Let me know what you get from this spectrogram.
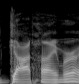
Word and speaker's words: Gottheimer: Oh, we also spoke by phone to Congressman Gottenheimer. Congressman Gottheimer, I should say it properly.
